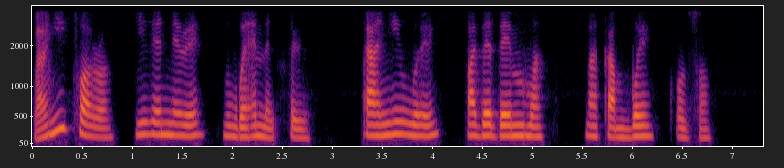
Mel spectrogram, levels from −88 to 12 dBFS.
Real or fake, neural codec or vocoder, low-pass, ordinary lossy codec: fake; codec, 16 kHz in and 24 kHz out, 0.6 kbps, FocalCodec, streaming, 4096 codes; 3.6 kHz; none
